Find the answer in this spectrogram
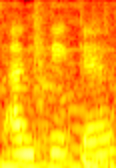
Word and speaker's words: Antique: Hantique, which was then read as Antique, silent H.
